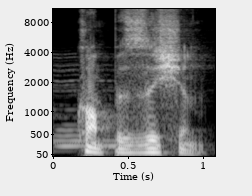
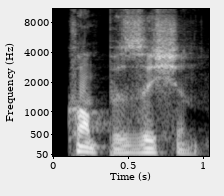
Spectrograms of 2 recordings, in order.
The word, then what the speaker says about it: composition: after me component component composition composition composition composition the stress is on the first syllable repeat after me composition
